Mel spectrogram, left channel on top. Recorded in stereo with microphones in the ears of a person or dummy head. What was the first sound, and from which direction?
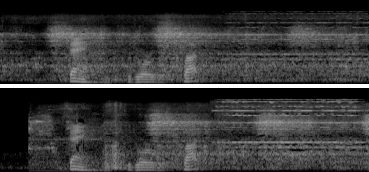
A man speaking, 15° left (ahead or behind).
